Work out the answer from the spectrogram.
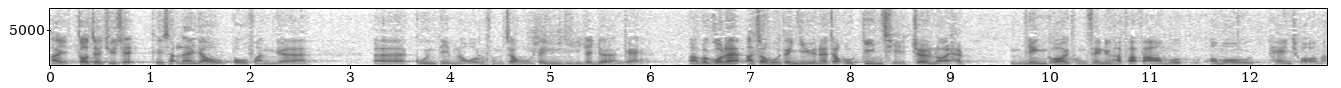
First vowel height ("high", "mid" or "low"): low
